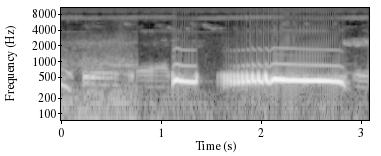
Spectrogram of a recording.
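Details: Lure cooing of a puter pelung, the Barbary dove, meant for young birds to learn: a short clipped coo, then a fast pulsing trill that smooths into a long sustained low hoot lasting over a second.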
